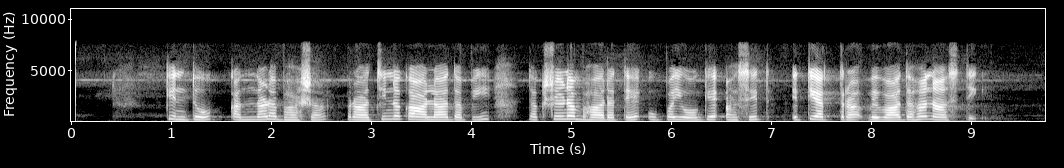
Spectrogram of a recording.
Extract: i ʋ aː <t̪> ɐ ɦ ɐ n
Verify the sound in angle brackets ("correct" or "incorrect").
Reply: incorrect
